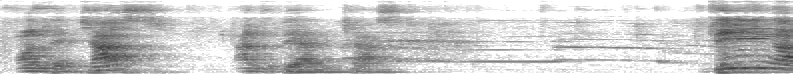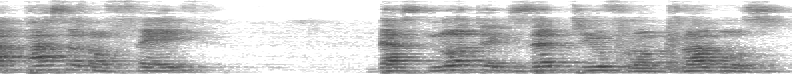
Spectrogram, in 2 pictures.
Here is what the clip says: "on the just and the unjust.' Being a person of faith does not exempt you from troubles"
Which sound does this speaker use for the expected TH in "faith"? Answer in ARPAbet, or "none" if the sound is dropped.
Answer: TH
